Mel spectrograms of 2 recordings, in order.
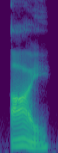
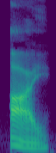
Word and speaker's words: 矮: এর উচ্চারণ হল আই। এখন চাইনিজ ভাষার একটা দারুণ ব্যাপার হল এর টোন, মানে একই উচ্চারণের শব্দ শুধু গলার স্বরের ওঠানামার উপর ভিত্তি করে বদলে যায়। এই শব্দটার জন্য স্বরটা একটু নিচের দিকে নামিয়ে বলতে হবে আই।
